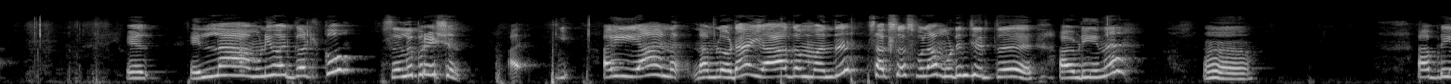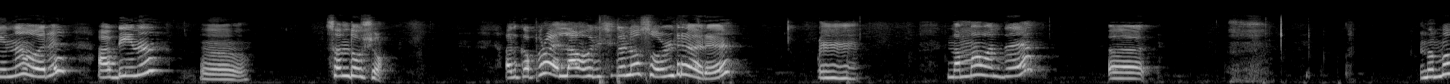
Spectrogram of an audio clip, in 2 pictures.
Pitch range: 295-405 Hz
